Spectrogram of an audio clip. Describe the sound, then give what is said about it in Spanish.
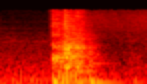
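Dishes, pots and pans being washed: a single brief, fairly faint clatter of crockery and metal that fades into a low hum. “Lava los cacharros.”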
